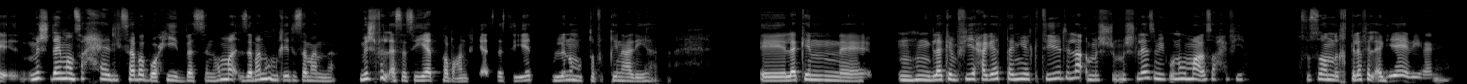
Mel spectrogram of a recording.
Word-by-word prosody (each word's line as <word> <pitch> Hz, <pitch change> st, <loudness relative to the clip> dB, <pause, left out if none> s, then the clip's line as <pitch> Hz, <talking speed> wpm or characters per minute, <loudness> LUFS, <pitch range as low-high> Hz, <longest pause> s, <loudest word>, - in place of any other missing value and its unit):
آآ، 395 Hz, -, -16 dB, 0.2 s
مش 270 Hz, -1 st, +3 dB
دايمًا 265 Hz, 0 st, +6 dB
صح 255 Hz, 0 st, -1 dB
لسبب 220 Hz, -1 st, +1 dB
وحيد 170 Hz, 0 st, -1 dB
بس، 175 Hz, 0 st, -1 dB
إن 170 Hz, -, -7 dB
هُم 235 Hz, +4 st, +2 dB
زمَنهم 215 Hz, +7 st, +3 dB
غير 195 Hz, -1 st, -2 dB
زمننا، 170 Hz, -4 st, -3 dB, 0.2 s
مش 250 Hz, +3 st, +3 dB
في 295 Hz, -, -9 dB
الأساسيات 185 Hz, -, +1 dB
طبعًا، 150 Hz, -3 st, -4 dB
في -, -, -22 dB, 0.2 s
أساسيات 175 Hz, +3 st, -3 dB, 0.2 s
كلّنا 190 Hz, +3 st, -1 dB
متّفقين 185 Hz, 0 st, -6 dB
عليها 160 Hz, -1 st, -4 dB, 1.0 s
آآ، 175 Hz, 0 st, +3 dB
لكن 200 Hz, -1 st, +3 dB, 0.6 s
اهم، 205 Hz, 0 st, +2 dB
لكن 215 Hz, +1 st, +3 dB
في 245 Hz, +3 st, +1 dB
حاجات 245 Hz, +3 st, +1 dB
تانية 245 Hz, +1 st, +3 dB
كتير 265 Hz, +4 st, -3 dB
لأ 305 Hz, +2 st, +2 dB
مش 215 Hz, +2 st, -5 dB
مش 230 Hz, +1 st, -7 dB
لازم 280 Hz, -1 st, +1 dB
يكونوا 250 Hz, +2 st, 0 dB
هُم 250 Hz, -1 st, +3 dB
على 205 Hz, -, +5 dB
صح 240 Hz, +1 st, -10 dB
فيها 230 Hz, -2 st, -11 dB, 0.5 s
خصوصًا 230 Hz, +3 st, -1 dB
لاختلاف 220 Hz, +1 st, -1 dB
الأجيال 200 Hz, -1 st, +1 dB
يعني. 195 Hz, +6 st, -11 dB
210 Hz, 170 wpm, -23 LUFS, 185-240 Hz, 1.0 s, دايمًا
